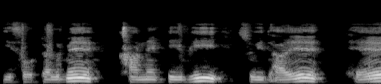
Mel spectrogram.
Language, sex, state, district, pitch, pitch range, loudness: Hindi, male, Bihar, Saran, 115 Hz, 115-150 Hz, -18 LUFS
